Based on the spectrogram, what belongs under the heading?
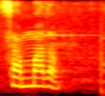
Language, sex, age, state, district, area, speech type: Malayalam, female, 60+, Kerala, Malappuram, rural, read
